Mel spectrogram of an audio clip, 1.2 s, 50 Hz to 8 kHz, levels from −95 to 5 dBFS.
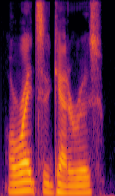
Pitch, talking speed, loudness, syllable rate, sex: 120 Hz, 205 wpm, -16 LUFS, 7.5 syllables/s, male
